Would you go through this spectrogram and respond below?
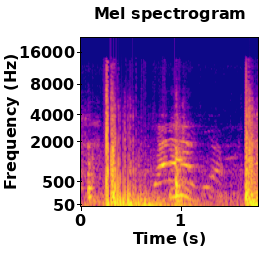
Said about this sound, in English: That's the door being kicked.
